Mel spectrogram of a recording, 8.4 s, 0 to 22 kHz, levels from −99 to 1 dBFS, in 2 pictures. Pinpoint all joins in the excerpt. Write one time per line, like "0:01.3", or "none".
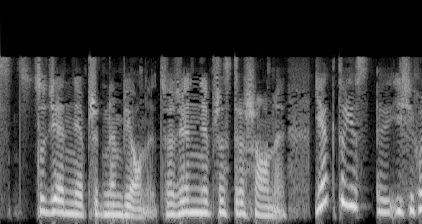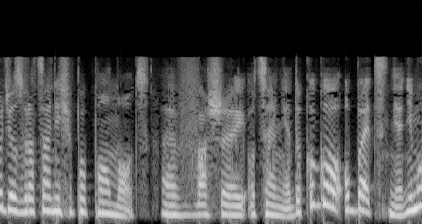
none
